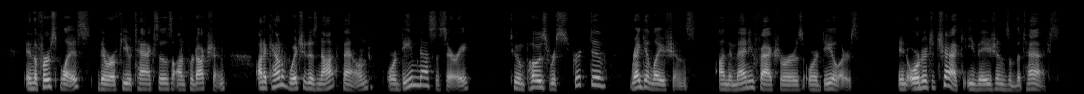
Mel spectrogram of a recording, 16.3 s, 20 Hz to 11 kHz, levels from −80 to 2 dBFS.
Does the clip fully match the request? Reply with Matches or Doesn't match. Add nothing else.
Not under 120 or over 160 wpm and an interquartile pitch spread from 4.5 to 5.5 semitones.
Matches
